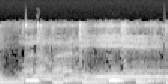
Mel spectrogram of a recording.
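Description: A man singing a Nepali folk melody to his own strummed string-instrument accompaniment, over a steady repeating bass pattern; the sung phrase glides and ends in a long held note.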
